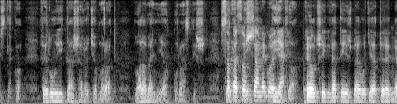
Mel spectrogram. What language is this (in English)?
Hungarian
